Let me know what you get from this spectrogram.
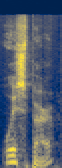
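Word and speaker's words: WSPR: you first of all WSP are pronounced whisper is a way of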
